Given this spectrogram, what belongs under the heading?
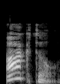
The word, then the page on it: octal: British English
